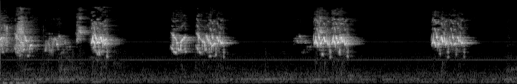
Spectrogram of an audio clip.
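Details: Budgerigar in the morning giving spaced, scratchy chirps, single or paired bursts about once a second with quiet gaps between them, against a faint low background hum.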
